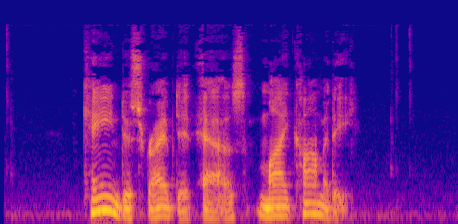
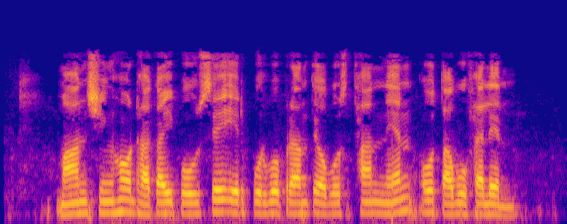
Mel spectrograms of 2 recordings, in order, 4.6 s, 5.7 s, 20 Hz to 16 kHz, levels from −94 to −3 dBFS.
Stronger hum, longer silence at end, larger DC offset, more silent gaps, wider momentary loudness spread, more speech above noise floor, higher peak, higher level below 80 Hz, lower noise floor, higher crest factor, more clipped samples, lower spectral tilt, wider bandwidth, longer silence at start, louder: neither; first, 1.1 s vs 0.5 s; neither; neither; first, 12 LU vs 6 LU; first, 39 dB vs 30 dB; second, -6 dBFS vs -2 dBFS; about the same, -48 dBFS vs -52 dBFS; first, -61 dBFS vs -45 dBFS; about the same, 18 dB vs 16 dB; neither; about the same, -6 dB/octave vs -5 dB/octave; first, 10.5 kHz vs 7.6 kHz; first, 0.85 s vs 0.55 s; second, -22 LUFS vs -16 LUFS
